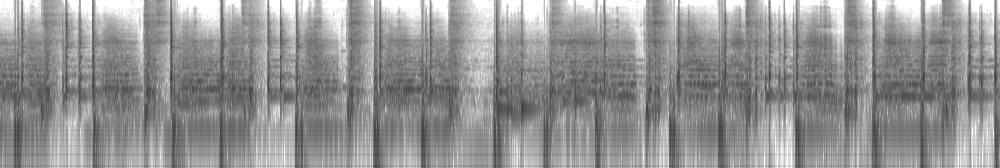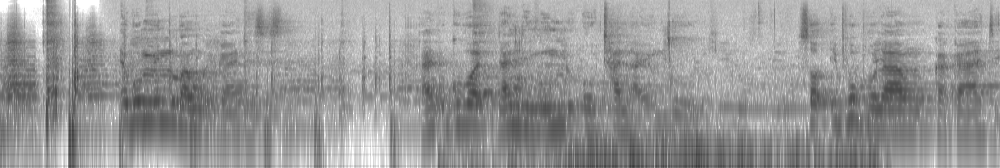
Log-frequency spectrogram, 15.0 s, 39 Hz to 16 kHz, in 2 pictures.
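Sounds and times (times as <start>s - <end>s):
brass instrument melody: 0.0s - 11.9s
drums and percussion: 0.0s - 13.6s.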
